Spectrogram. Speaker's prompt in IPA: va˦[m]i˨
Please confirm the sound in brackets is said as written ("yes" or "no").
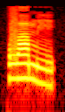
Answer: yes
